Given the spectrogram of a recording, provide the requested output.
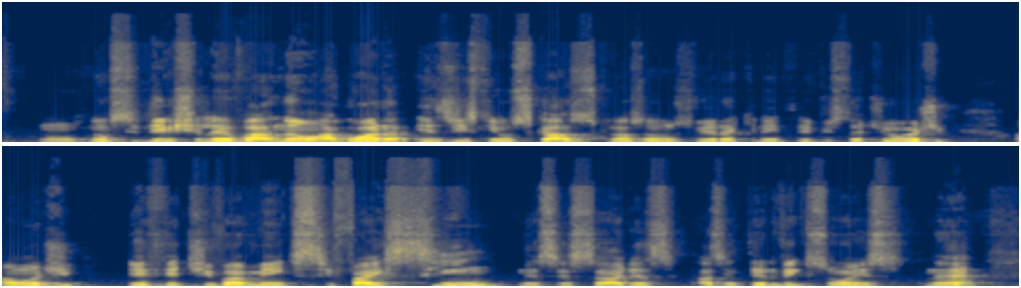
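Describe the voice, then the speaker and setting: An ordinary speaking voice from a man, moderate in pace, pitched fairly high, with lively intonation. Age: 60s. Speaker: interview host. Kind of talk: interview. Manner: casual.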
